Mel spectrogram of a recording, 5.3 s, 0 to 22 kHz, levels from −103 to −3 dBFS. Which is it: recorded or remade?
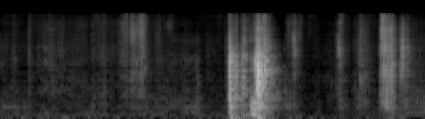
remade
